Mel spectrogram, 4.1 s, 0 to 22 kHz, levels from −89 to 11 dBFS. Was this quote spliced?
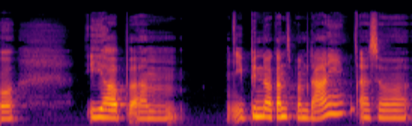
no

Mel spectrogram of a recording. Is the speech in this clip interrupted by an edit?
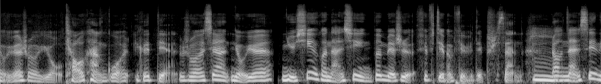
yes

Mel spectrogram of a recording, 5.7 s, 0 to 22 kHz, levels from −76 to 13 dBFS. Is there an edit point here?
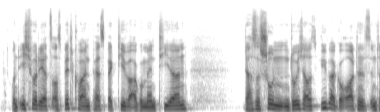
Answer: no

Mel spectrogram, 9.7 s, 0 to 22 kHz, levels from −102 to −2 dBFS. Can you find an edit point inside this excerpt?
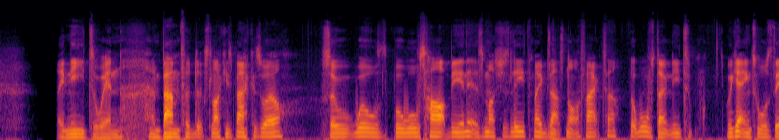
no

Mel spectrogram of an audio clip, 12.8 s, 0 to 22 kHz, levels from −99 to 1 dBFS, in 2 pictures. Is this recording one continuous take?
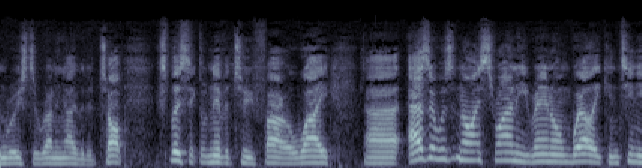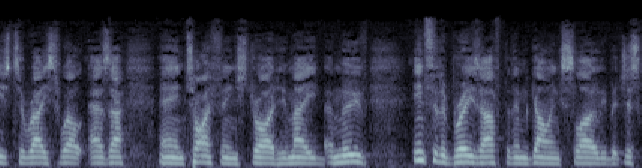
no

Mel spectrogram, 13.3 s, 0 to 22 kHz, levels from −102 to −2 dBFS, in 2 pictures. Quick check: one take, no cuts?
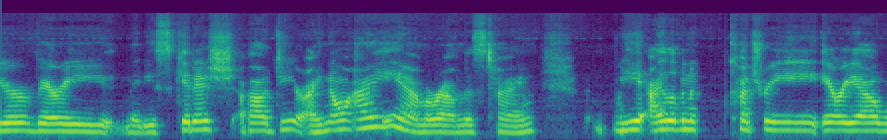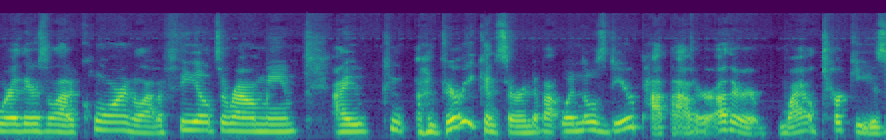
no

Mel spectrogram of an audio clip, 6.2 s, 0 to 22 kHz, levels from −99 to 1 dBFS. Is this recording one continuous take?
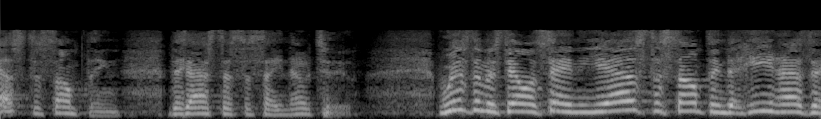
no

